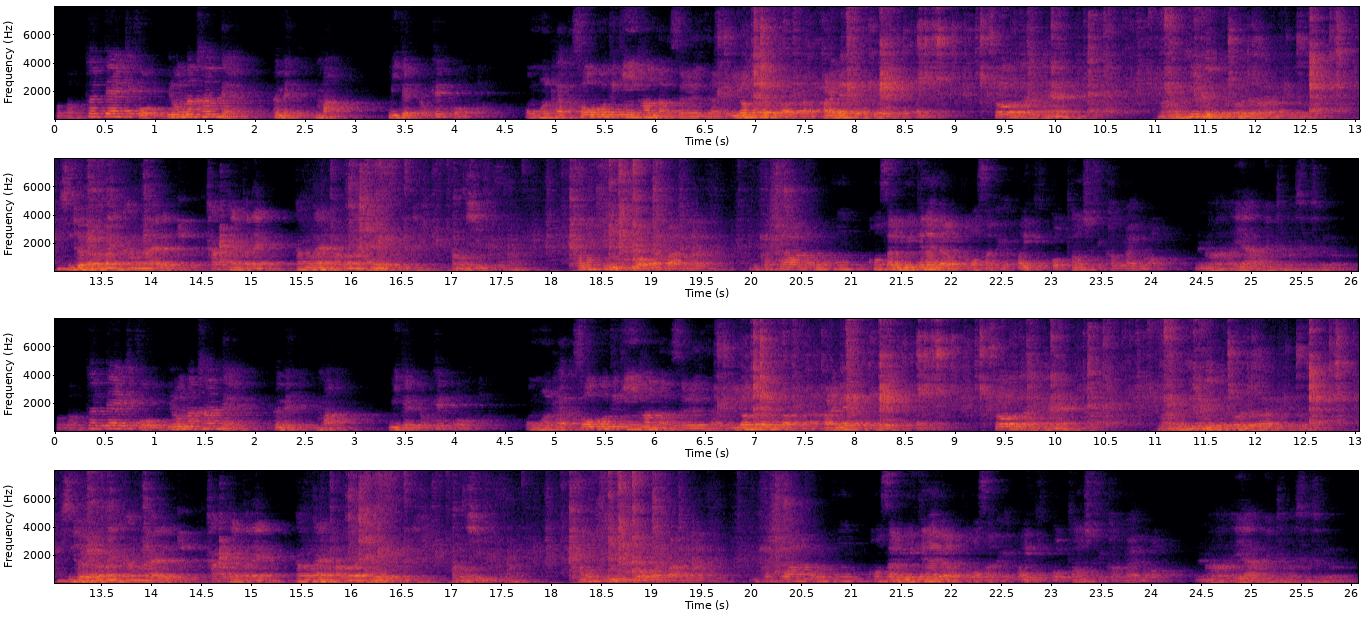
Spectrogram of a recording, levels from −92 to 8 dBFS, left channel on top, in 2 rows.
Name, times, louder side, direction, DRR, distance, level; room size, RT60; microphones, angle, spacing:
voice 1, 0.0-1.9 2.2-2.9 3.3-4.1 4.7-8.8 11.2-11.6 13.0-13.6 14.2-14.3 18.3-19.6 20.0-24.0 24.4-24.7, left 2 dB, 80° left, -3 dB, 0.3 m, -30 dB
sound 1, 6.6-14.9 15.5-20.6, equal, 25° right, 1.0 m, -39 dB
voice 2, 9.3-10.1 11.0-12.6 13.2-15.2 15.4-16.7 17.0-17.7 24.5-25.9, equal, 10° left, -6 dB, 0.6 m, -31 dB
2.7 x 2.1 x 2.5 m, 1.2 s
head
